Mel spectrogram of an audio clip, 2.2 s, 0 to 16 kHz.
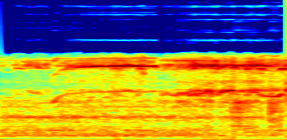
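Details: Two falcons at a nest ledge in Topeka on the evening of July 15, 2010, at 21:47. One flies in and will not let the other into the nest. Its loud, sustained, harsh wailing call holds steady, with brief pitch wavers.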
